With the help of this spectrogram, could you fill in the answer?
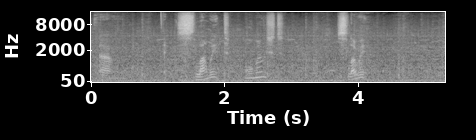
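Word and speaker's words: Slaithwaite: things where it's like you pronounce it the way the locals would pronounce it um which is more like um slow it almost slow it it's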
